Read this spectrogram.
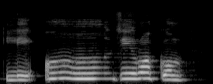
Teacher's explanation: इख्फा हकीकी, गुन्ना कामिला, नून पे, नून के बाद जाल है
